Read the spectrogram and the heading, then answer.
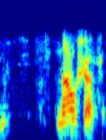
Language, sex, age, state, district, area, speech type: Kashmiri, male, 60+, Jammu and Kashmir, Anantnag, rural, conversation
